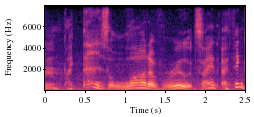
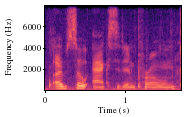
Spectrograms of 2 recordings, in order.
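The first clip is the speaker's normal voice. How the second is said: ordinary talk, nothing marked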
